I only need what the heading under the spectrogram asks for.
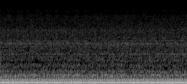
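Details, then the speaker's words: Nissan 240SX idling after header gasket replacement, before valve cover gasket job; smooth, even low rumble with steady idle, no ticking or exhaust puffing, much quieter than before. Normal idle. "so much quieter up there. It doesn't sound as like Reverby in here. yeah. Sounds better."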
